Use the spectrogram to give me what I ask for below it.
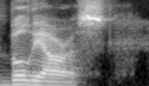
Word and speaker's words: Briareos: That's it's it's spelled like Briareos, but it's it's pronounced Buliaros he has a long Greek sounding last name.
